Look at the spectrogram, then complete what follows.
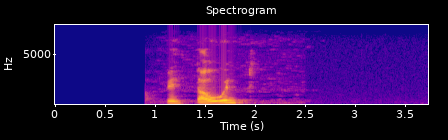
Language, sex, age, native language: Icelandic, male, 60-69, Icelandic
